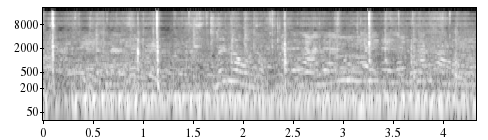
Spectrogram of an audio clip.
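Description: A heavy fish-cutting knife striking through fish onto a wooden log chopping block: four sharp knocks about a second apart, over people talking and a steady low rumble.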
